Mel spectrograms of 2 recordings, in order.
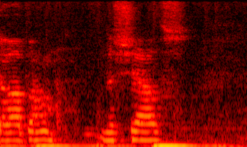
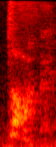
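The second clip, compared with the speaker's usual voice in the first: imitated thud; 9 semitones higher than usual. Imitates toe hitting table corner.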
